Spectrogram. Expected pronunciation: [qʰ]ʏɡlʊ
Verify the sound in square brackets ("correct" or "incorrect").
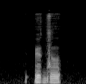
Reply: incorrect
